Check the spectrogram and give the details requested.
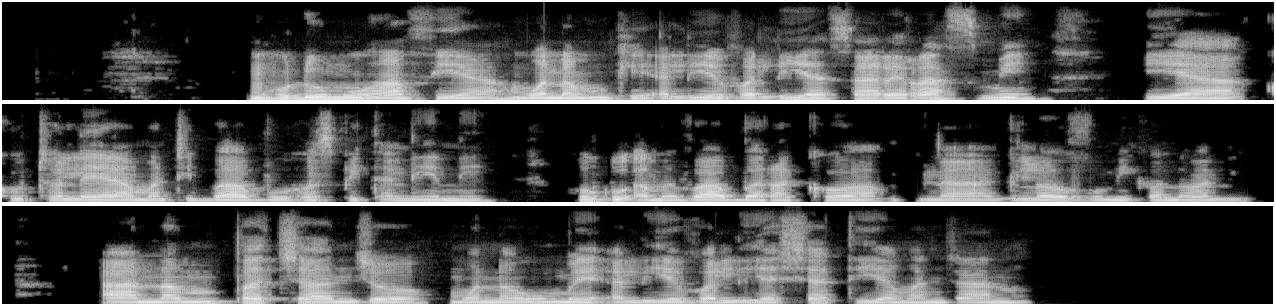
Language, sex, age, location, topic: Swahili, male, 25-35, Kisumu, health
